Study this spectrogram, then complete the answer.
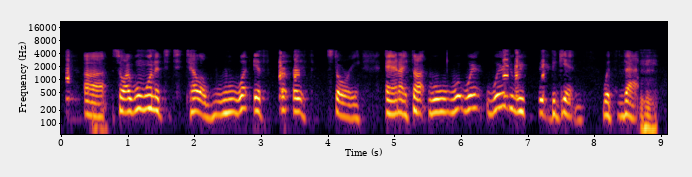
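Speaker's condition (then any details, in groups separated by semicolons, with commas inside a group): Stutter; noticeable enough that listeners might mistake it for audio problems; repeated sounds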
